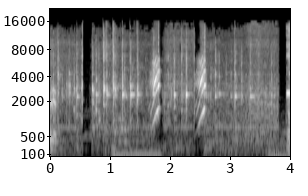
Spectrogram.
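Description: Metal spoon stirring a drink in a glass mug, clinking repeatedly against the glass, over background music with a low bass line.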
